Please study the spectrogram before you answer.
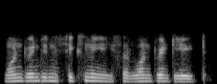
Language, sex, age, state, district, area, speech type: Gujarati, male, 18-30, Gujarat, Junagadh, urban, conversation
